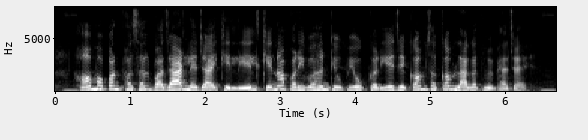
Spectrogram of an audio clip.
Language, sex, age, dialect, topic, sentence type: Maithili, female, 18-24, Bajjika, agriculture, question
